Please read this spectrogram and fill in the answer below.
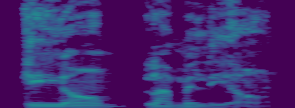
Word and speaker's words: Guillaume le Million: For Revachol, your city, that meant only one thing: Guillaume le Million. If it doesn't rhyme, you're not pronouncing it right.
